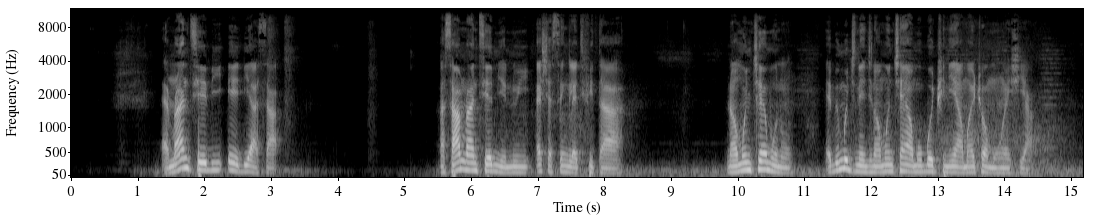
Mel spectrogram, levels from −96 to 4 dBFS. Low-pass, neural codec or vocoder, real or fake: 10.8 kHz; none; real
